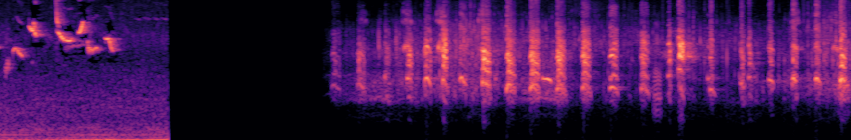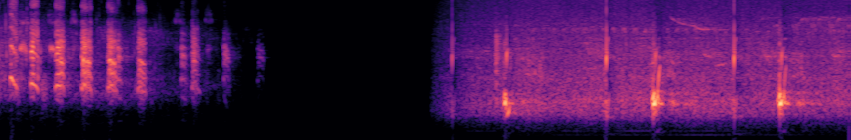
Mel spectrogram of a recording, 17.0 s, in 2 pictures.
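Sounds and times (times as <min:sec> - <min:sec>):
bird squawking: 0:03.3 - 0:11.2, 0:13.5 - 0:17.0.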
